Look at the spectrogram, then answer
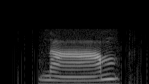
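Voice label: "naam5", Cantonese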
